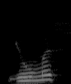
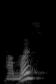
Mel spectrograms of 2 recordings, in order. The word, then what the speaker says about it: humus: content of humus right umus could be a pronunciation but we call it uh as hummus in british english so hummus is actually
